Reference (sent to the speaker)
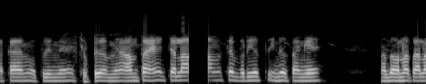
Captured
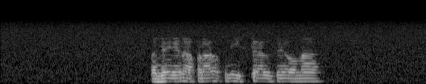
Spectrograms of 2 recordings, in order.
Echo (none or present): none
